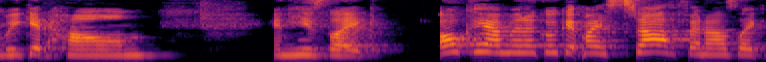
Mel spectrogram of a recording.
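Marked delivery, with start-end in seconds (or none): 2.2-3.4 put-on high, quick voice of a kid; imitated child. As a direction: lightly mimic an oblivious child, fast and high. Child voiced in parent's story.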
